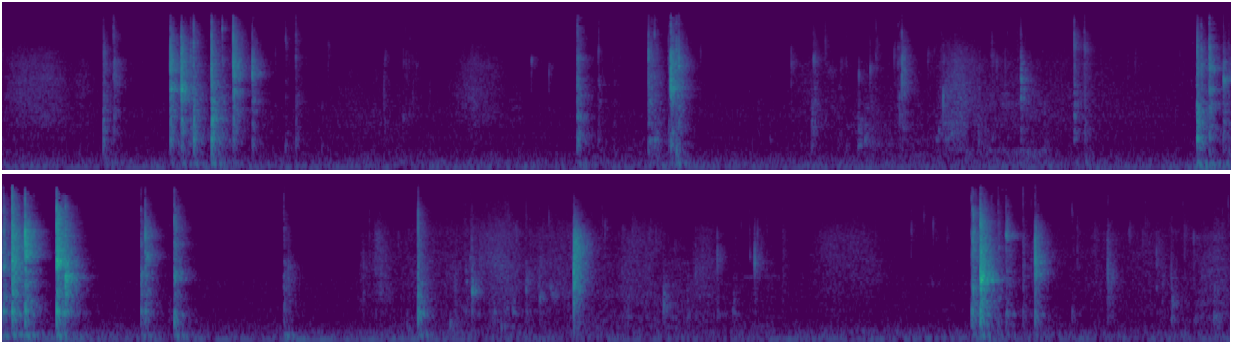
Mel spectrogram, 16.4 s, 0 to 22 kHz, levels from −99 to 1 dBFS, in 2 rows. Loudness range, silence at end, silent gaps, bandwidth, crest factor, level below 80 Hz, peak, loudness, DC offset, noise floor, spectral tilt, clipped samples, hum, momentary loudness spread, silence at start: 12 LU; 0.1 s; none; 16 kHz; 36 dB; -86 dBFS; -20 dBFS; -48 LUFS; under 0.1%; -84 dBFS; 1 dB/octave; under 0.1%; none; 25 LU; 0.65 s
